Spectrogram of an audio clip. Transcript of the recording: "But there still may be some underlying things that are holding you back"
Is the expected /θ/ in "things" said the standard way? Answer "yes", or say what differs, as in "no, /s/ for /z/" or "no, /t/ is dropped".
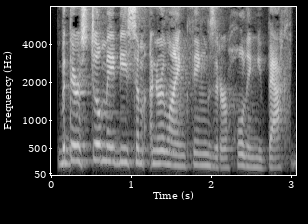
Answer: yes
